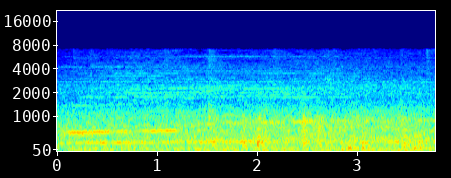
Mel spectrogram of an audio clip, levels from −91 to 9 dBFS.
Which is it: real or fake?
fake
